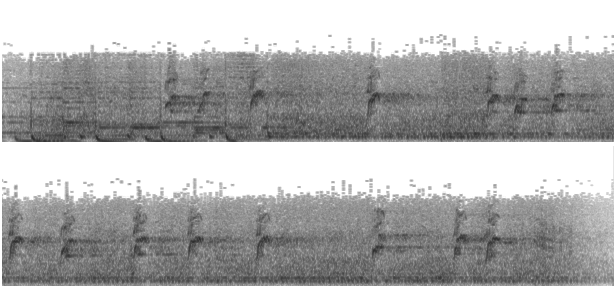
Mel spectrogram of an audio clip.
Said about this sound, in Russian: Собачки в манеже, это можно понять, сразу входя в цирк, вы слышите веселый лай.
